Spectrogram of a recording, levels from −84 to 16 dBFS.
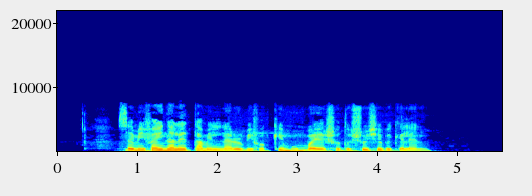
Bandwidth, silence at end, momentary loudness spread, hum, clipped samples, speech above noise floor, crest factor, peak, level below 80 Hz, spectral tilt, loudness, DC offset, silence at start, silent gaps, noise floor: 7.6 kHz; 0.9 s; 10 LU; none; under 0.1%; 62 dB; 16 dB; -2 dBFS; -58 dBFS; -7.5 dB/octave; -17 LUFS; under 0.1%; 0.8 s; none; -79 dBFS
